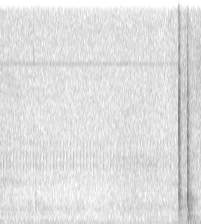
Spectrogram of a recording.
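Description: Near silence: quiet room tone with a faint steady low hum.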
